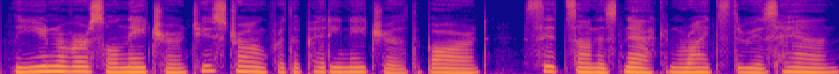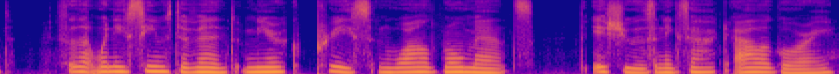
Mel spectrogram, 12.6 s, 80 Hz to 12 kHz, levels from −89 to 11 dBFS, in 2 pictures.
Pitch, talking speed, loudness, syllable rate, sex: 195 Hz, 190 wpm, -18 LUFS, 5.3 syllables/s, female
